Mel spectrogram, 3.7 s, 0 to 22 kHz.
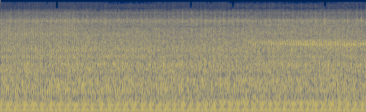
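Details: Toro Recycler with a Kohler XT675 engine idling, which surges occasionally; the vibration noise stops when the loose front black bumper is held still, leaving a steady, even single-cylinder putter, and the bumper is to be screwed down.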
